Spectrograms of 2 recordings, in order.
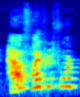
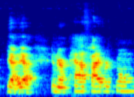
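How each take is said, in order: First: "half hybrid form?" with a big high questioning rise; unsure question. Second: Said in the usual way. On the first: Shown as a demonstration. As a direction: ask "half hybrid form?" as if checking yourself.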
